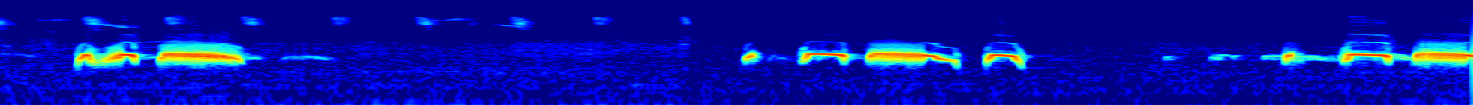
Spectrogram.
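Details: Spotted dove used as a decoy, cooing in the 'thúc gù' style with a native-type voice: groups of two to four mellow low coos, some notes bending up and down, separated by silent gaps of several seconds.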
